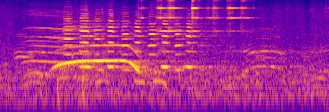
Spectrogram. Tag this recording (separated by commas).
Shout, Vehicle, Human voice, Bicycle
